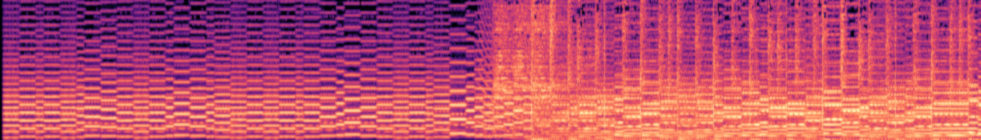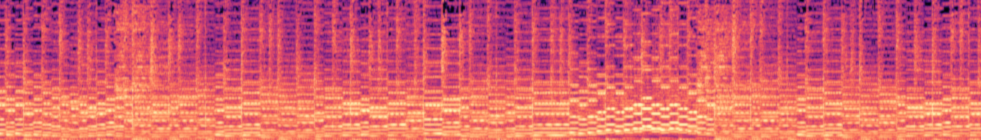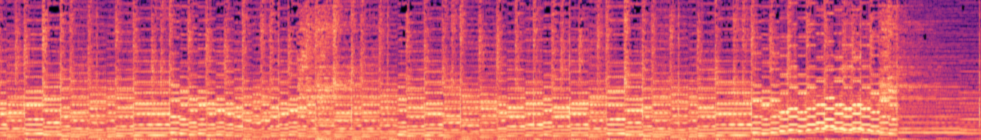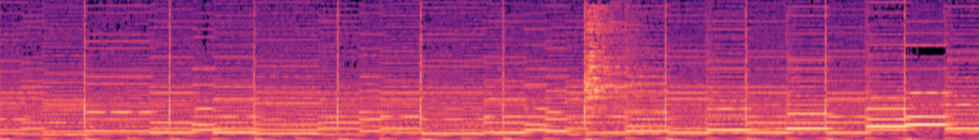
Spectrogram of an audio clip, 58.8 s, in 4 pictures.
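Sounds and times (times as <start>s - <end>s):
chiptune music: 0.0s - 58.8s.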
